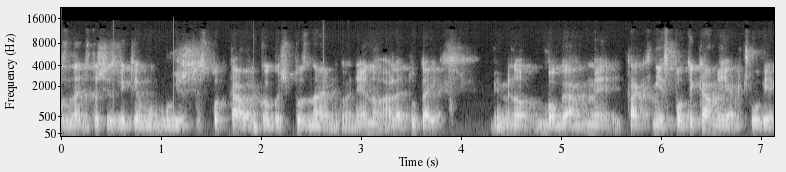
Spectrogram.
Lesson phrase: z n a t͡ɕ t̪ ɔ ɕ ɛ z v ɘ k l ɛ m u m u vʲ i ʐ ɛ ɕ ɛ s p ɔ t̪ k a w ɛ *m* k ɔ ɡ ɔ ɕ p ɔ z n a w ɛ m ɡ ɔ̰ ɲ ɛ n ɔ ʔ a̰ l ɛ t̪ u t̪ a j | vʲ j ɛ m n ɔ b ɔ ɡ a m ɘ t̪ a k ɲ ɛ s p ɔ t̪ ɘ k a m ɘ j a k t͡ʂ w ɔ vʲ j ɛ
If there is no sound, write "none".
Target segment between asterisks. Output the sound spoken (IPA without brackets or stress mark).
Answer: m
